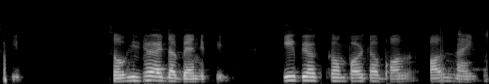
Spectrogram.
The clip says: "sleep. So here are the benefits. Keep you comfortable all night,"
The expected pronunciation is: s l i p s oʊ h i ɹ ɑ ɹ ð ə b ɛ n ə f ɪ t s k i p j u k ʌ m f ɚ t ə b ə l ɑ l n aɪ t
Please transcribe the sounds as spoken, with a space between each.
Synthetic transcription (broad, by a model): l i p s oʊ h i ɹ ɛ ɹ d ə b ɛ n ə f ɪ t k i p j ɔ k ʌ m p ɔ t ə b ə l ɑ l n aɪ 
